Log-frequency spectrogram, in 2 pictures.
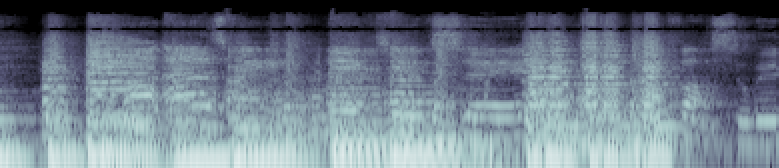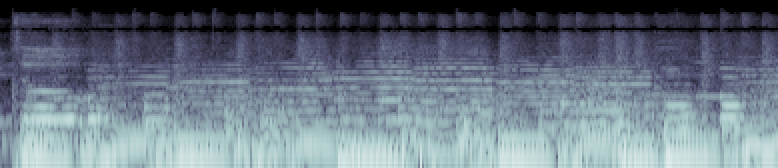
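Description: Big band playing swing jazz with brass and saxophones, and a female vocalist singing over it. The band nearly stops for a moment about four and a half seconds in, then comes straight back in.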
